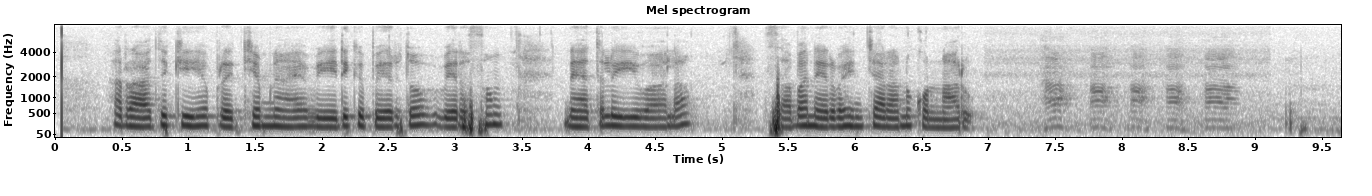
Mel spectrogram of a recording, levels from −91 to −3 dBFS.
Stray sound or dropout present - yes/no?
yes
